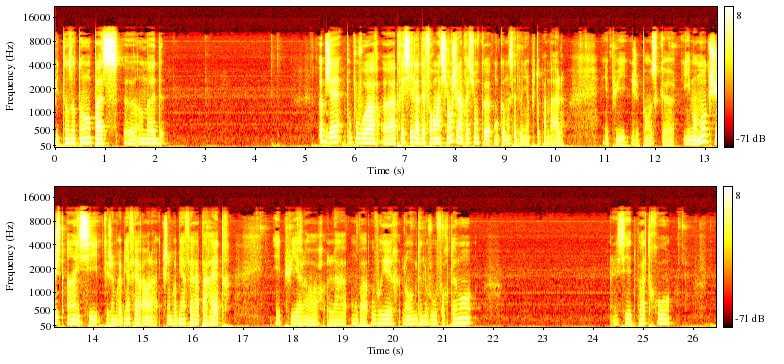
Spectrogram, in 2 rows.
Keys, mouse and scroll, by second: 0.4-1.2 scroll up 3, 1.7 scroll down 2, 2.4-2.8 scroll down 1, 3.9 Tab, 4.3 z, 5.1 scroll up 2, 7.3 right click, 7.7-8.6 scroll down 2, 8.6 right click, 9.3 g, 10.5 right click, 10.7 g, 12.5 right click, 13.5 g, 15.8 click, 16.7 right click, 17.3 right click, 18.6 g, 20.3 right click, 20.5 g, 24.7 click, 25.7 s.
